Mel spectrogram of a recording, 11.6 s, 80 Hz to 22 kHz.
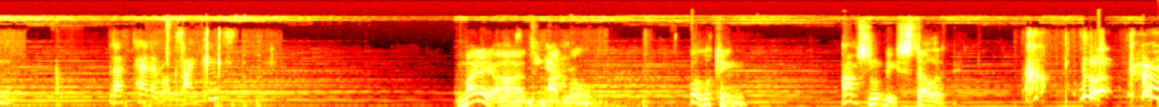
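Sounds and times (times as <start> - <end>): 
speech: 1.2 - 2.6, 4.6 - 6.2, 6.9 - 7.6, 8.4 - 9.6, 10.2 - 11.1
harsh throaty coughs: 10.3 - 11.5.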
